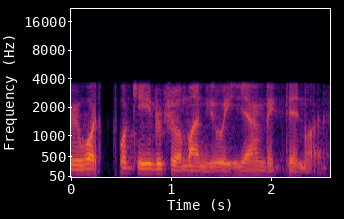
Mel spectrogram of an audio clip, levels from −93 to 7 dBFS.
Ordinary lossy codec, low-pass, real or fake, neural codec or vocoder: Opus, 64 kbps; 3.6 kHz; fake; codec, 16 kHz, 1 kbps, X-Codec, HuBERT features, trained on general audio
